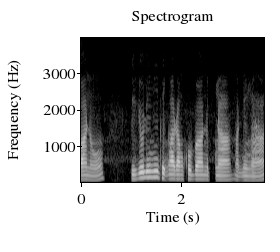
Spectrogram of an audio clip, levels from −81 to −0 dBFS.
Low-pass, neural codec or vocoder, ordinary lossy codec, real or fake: 3.6 kHz; vocoder, 44.1 kHz, 128 mel bands every 512 samples, BigVGAN v2; none; fake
